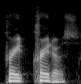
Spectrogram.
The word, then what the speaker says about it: Kratos: Kratos. – Kratos, thank you.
